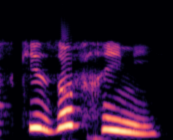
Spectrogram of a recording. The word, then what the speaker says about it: schizophrénie: انفصام الشخصية la schizophrénie. La schizophrénie. La schizophrénie. فهنا أيضا CH كنطقوها بك سكيزوفريني و PH كنطقوها بF.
